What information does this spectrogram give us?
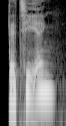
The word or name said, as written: DATERINGEN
